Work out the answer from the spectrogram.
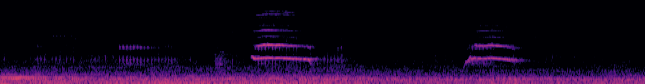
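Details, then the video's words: Kitten crying out as its mother cat sits on it by accident: two short, strained, harmonic cries about two seconds apart, each bending downward at the end, over a constant low hum. "Mom Cat sit on her Kitten by accident, Kitten screaming"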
